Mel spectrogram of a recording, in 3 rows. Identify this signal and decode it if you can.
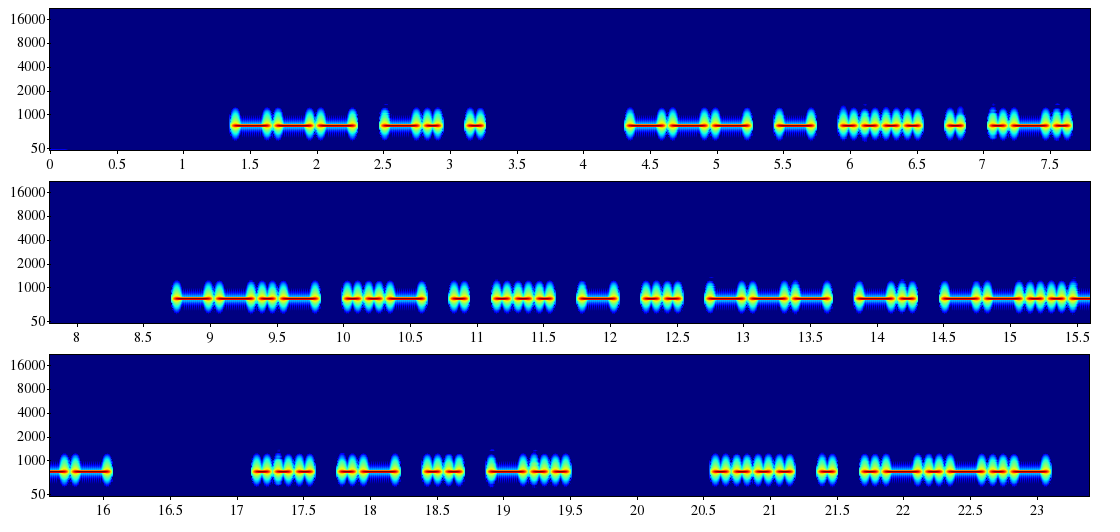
Morse code, heard as a keyed tone, about 16 wpm, 700 Hz. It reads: ONE OTHER QUESTION, SAID HE.
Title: 2x Word-Spacing - Sentences from Top 400 Words - 15wpm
